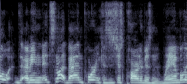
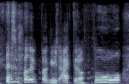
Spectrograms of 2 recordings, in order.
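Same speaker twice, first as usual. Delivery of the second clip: ordinary talk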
